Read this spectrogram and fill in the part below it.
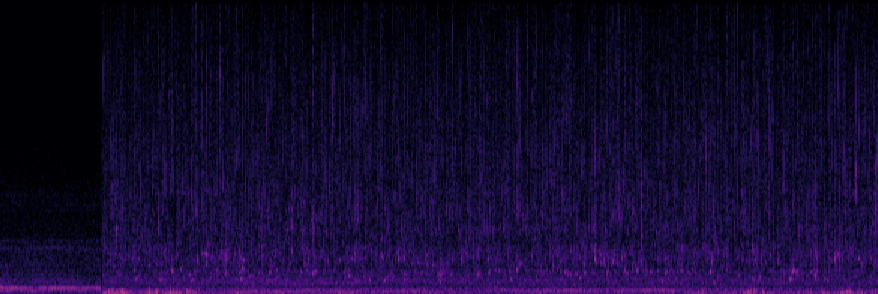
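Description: Water trickles gently between rocks.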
